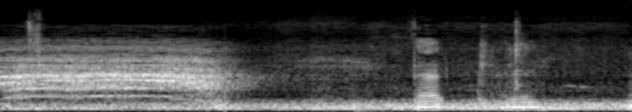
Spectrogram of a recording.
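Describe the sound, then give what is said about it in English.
Someone shrieks twice in quick succession, short loud vocal bursts that cut through a noisy, rumbling baseball clubhouse, following a stretch of louder crowd-like commotion. “Just someone in the clubhouse. I relate. Shrieking in.”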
